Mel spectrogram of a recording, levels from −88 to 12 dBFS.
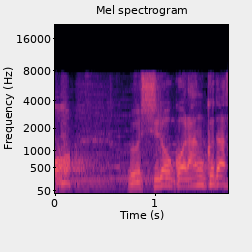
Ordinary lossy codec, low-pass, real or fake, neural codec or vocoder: none; none; real; none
